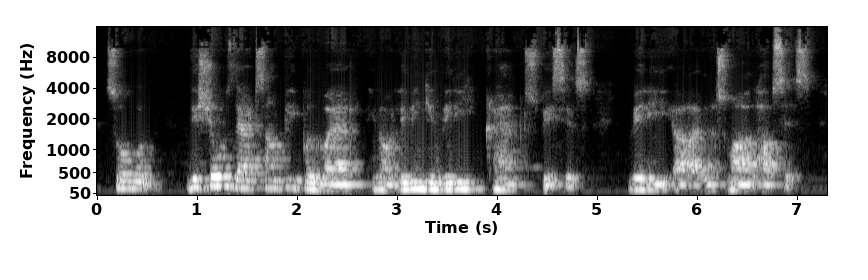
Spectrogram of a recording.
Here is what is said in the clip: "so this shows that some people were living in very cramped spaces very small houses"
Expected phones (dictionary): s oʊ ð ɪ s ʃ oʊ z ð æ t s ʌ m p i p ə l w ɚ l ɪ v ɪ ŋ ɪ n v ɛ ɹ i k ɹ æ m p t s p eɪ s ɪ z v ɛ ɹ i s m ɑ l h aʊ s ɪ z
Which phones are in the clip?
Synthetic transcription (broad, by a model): s oʊ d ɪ s ʃ oʊ z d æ t s ʌ m p i p ə l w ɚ l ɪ v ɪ ŋ ɪ n v ɛ ɹ i k ɹ æ m p t s p eɪ s ɪ z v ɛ ɹ i s m ɑ l h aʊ s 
